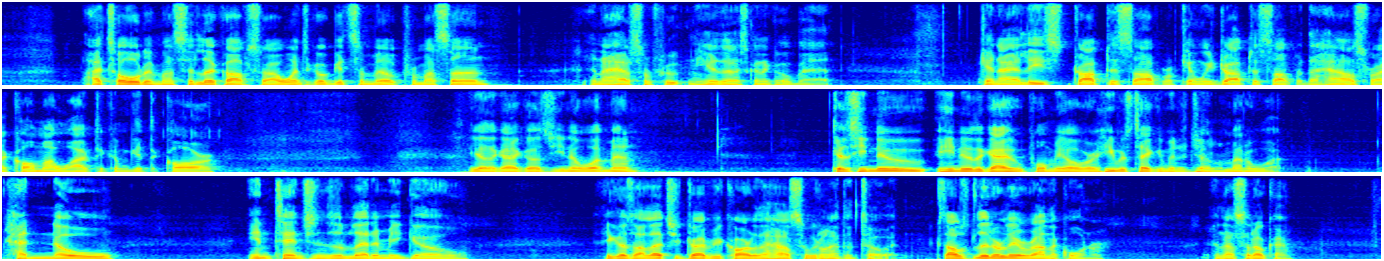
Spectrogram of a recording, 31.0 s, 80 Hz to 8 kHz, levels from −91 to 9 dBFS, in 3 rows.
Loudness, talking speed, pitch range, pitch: -21 LUFS, 230 wpm, 110-120 Hz, 115 Hz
